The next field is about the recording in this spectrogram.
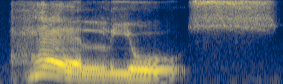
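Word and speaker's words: ἥλιος: O eta com aspiração forte ó, vai ser pronunciado ré. A marcha do carro, tá? Ré. Ok? E é a sílaba tônica, ré. Depois nós temos um lambda e um iota, li. E nós temos um ômicron sigma no final, os. Hélios. Hélios.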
